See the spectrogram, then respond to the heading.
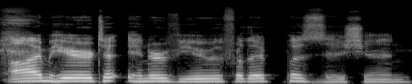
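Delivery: painfully slow drawl, every word dragged out. Imitating a very slow job applicant as Eeyore: Eeyore voice. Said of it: "Was he kinda like Eeyore".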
